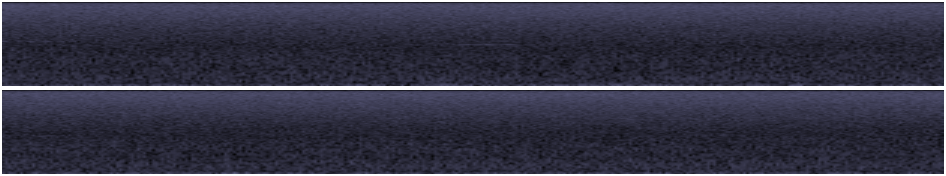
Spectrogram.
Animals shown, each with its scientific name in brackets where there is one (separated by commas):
Hermit Thrush (Catharus guttatus)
